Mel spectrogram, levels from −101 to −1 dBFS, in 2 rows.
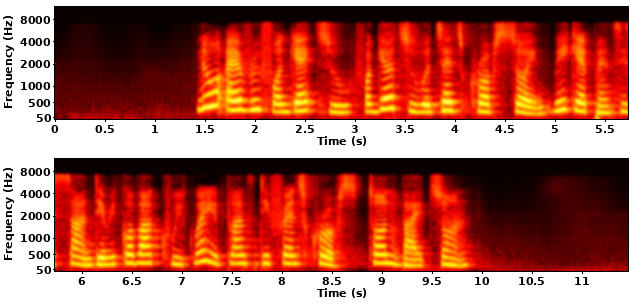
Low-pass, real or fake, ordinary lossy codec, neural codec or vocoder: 7.2 kHz; fake; none; codec, 16 kHz, 0.5 kbps, X-Codec, WavLM features, trained on Multilingual LibriSpeech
